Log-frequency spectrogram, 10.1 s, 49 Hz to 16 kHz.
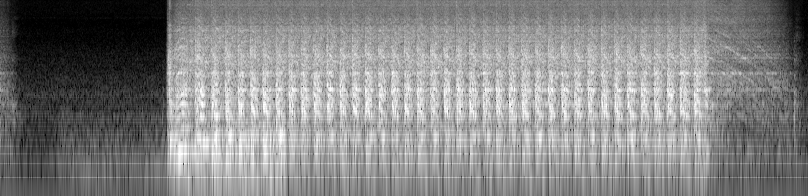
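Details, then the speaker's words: Mitsubishi Eclipse GST, sitting almost 9 years, first start attempt: steady starter cranking about three compression beats a second for seven seconds, never firing; no fuel pump priming heard, scan points to fuel pump or its wiring. "so right off the bat uh i don't hear the fuel pump priming"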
